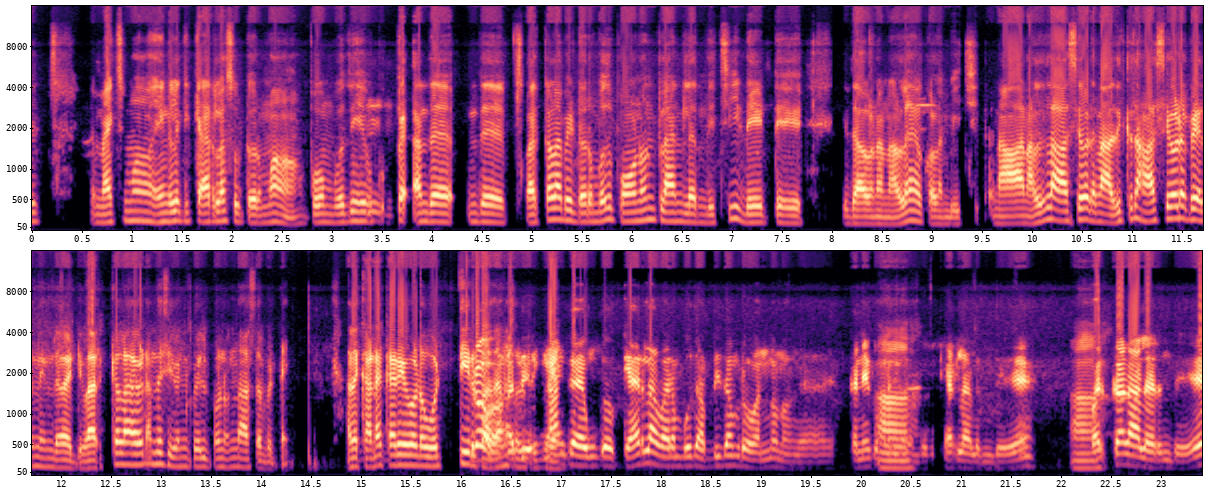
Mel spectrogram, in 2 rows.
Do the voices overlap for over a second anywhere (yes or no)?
no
